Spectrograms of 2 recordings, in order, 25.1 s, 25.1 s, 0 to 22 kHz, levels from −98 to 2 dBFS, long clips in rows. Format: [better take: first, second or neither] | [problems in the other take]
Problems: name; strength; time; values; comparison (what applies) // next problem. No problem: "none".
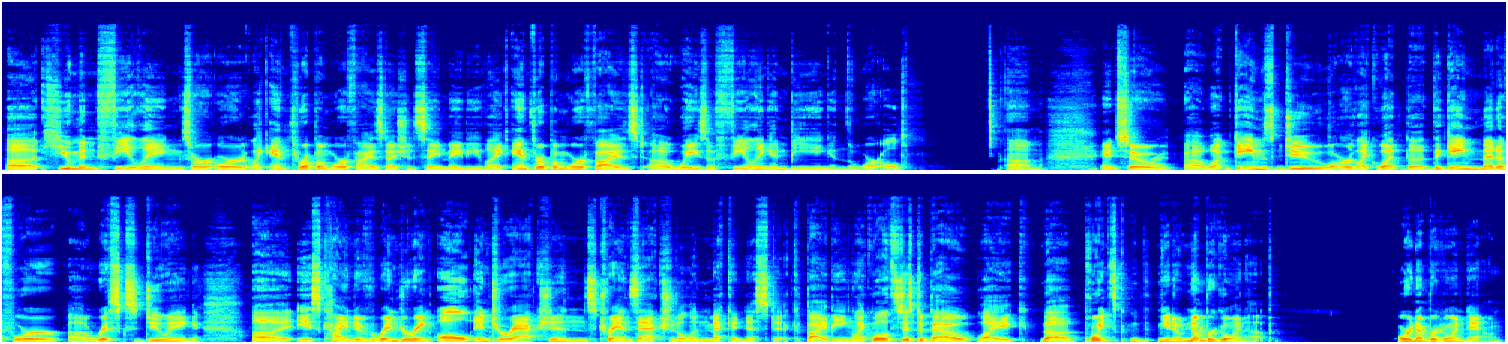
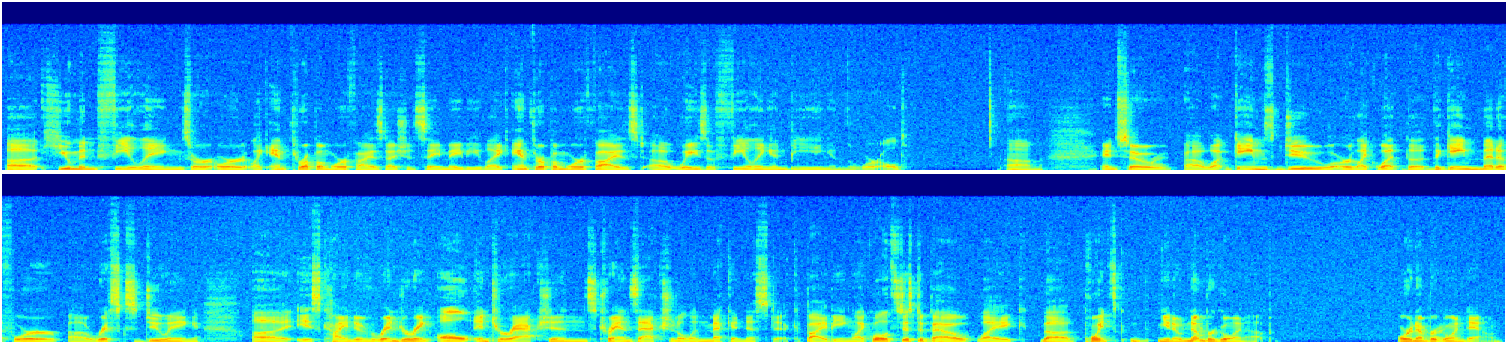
first | hiss; faint; throughout; 25 dB below the speech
